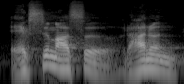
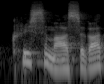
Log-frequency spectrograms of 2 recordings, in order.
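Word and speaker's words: Xmas: 이런 문구들 보게 됩니다 이렇게 적어놓고 사람들이 엑스 마스라고 이렇게 읽습니다 그러나 여러분 이것은 아주 잘못된 것입니다 여기에서이 x는 영어의 x가 아니라 헬라어의 x입니다 영어의 x로 우리가 발음을 할 때는 엑스 마스가 되지만 헬라어 x로 우리가 발음할 때는 그리스도의 약자로 그리스도 크리스마스가 되는 것이지요 우리가 분명히 그런 부분들을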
